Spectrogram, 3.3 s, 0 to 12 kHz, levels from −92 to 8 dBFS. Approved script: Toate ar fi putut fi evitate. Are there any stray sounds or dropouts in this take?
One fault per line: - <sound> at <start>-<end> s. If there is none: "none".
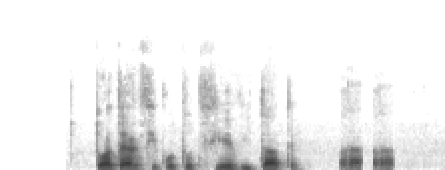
- laugh at 2.5-3.0 s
